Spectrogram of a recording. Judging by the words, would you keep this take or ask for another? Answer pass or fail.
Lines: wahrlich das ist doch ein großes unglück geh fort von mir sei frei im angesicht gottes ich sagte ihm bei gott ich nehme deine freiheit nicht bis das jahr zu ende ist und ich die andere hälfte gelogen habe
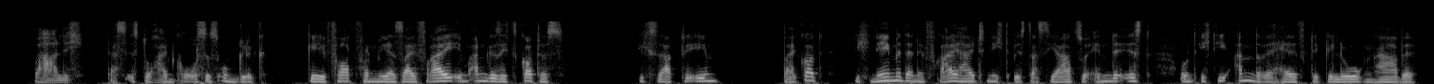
pass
